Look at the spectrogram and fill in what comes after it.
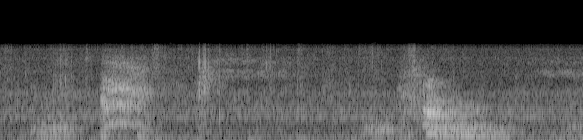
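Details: Cairn Terrier puppies at a breed kennel in Brazil give two short, high yelps a few seconds apart over a steady background hiss.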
